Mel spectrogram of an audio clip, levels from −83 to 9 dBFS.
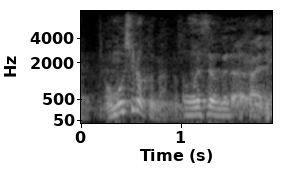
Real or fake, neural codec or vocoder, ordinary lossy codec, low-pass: fake; vocoder, 44.1 kHz, 128 mel bands, Pupu-Vocoder; Opus, 24 kbps; 7.2 kHz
